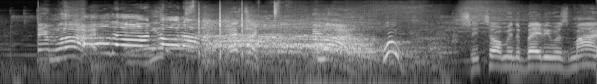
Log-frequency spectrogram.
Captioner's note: audience gasping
